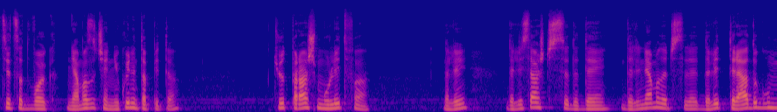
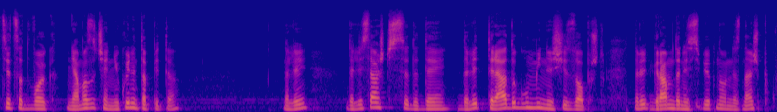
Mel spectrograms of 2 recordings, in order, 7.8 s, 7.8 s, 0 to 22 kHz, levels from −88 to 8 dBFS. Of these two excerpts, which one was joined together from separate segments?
second; 3 cuts; at 2.7 s, 4.6 s, 6.5 s

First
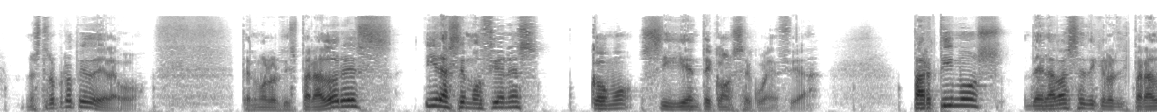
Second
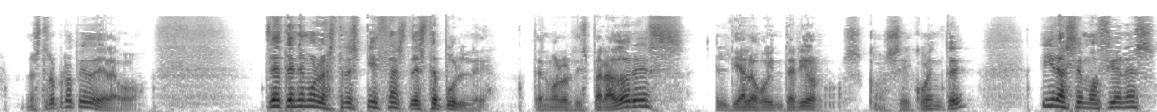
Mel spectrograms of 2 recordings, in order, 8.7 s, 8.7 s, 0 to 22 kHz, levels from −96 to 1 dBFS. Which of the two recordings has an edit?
first; 2 cuts; at 1.7 s, 3.1 s

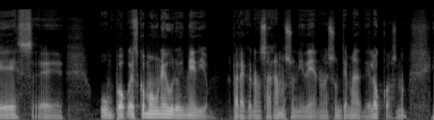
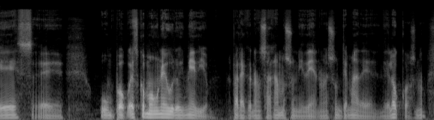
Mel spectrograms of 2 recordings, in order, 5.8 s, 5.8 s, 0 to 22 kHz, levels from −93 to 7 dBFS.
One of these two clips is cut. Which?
first; 1 cut; at 4.8 s

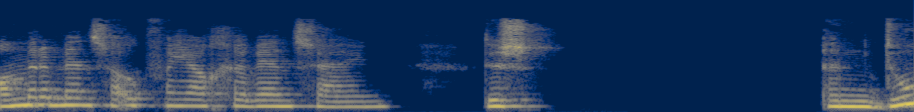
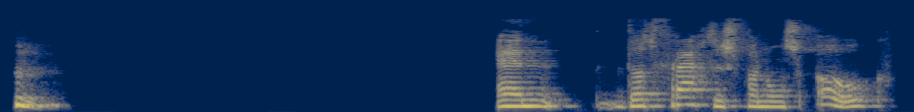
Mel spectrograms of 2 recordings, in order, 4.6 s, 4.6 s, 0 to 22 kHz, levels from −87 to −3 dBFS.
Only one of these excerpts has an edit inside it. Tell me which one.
first; 1 cut; at 2.4 s

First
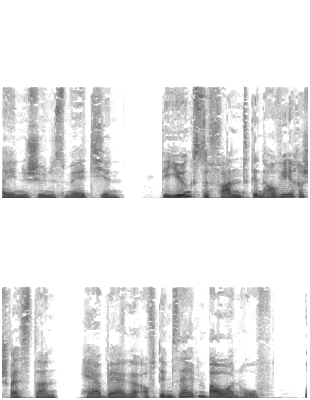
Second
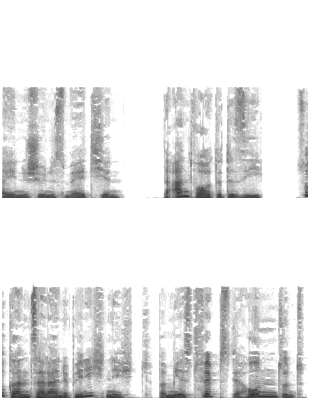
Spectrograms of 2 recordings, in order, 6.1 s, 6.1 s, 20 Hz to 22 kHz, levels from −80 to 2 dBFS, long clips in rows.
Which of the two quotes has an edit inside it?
first; 1 cut; at 1.4 s

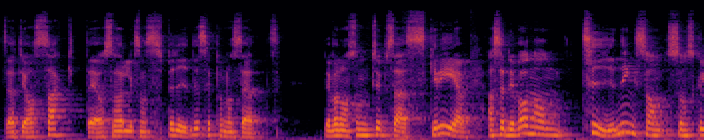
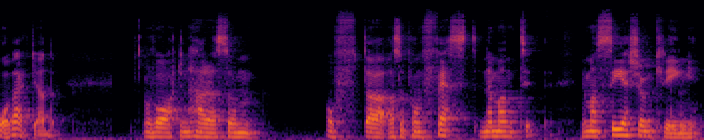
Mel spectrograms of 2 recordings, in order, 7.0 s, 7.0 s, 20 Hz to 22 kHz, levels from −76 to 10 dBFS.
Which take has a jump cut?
second; 1 cut; at 1.3 s

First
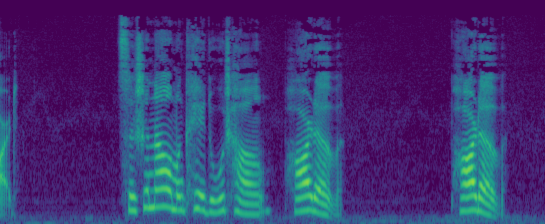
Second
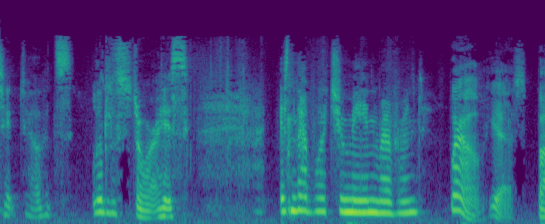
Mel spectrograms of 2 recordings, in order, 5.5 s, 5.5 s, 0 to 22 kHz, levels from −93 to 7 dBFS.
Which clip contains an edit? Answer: first; 1 cut; at 1.1 s

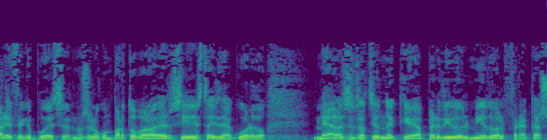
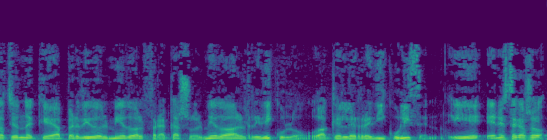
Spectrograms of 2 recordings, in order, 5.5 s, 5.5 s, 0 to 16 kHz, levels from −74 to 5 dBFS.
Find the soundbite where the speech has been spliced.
second; 1 cut; at 4.5 s

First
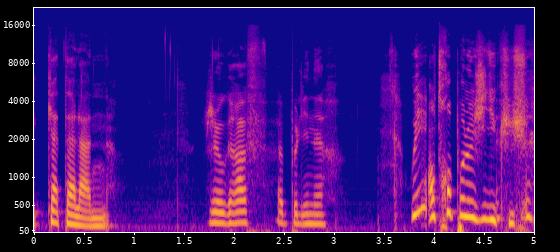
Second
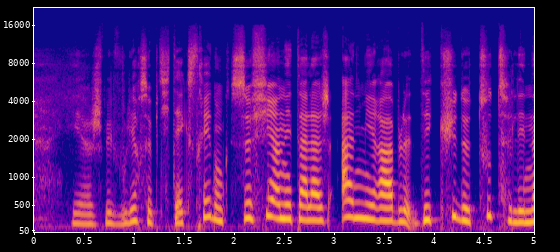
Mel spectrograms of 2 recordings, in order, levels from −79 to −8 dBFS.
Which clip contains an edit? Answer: first; 1 cut; at 3.9 s

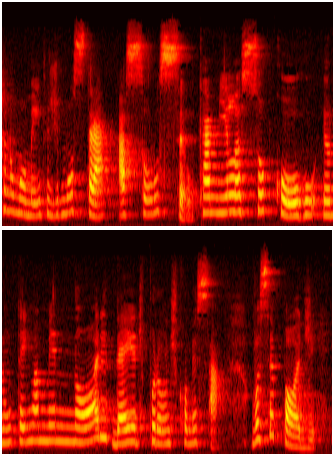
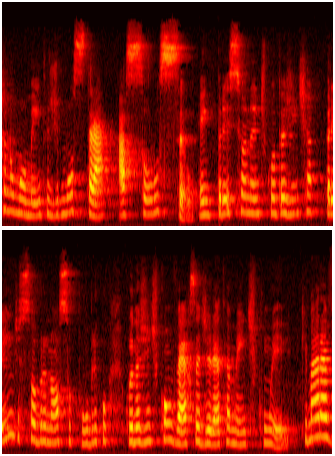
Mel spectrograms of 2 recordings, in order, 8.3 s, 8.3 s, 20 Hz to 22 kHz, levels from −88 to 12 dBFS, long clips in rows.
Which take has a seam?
second; 1 cut; at 2.4 s

